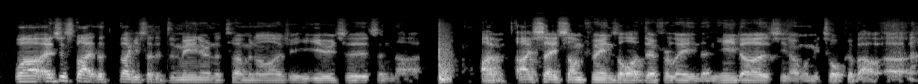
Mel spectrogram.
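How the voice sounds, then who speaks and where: With an English accent, a man speaks at a fairly quick pace. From England. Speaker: college soccer player. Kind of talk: radio interview. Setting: live studio show.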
